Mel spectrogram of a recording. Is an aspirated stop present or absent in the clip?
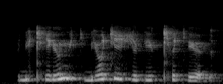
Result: present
